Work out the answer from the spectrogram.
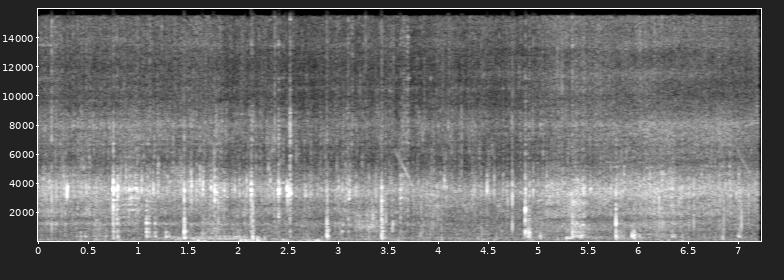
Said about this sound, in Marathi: नंतर हा कांदा टाकायचा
